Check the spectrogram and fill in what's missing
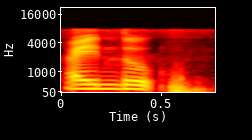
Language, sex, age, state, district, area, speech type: Tamil, female, 30-45, Tamil Nadu, Thoothukudi, rural, read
